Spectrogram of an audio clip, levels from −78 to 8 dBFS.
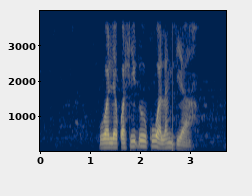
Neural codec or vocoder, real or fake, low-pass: none; real; 3.6 kHz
